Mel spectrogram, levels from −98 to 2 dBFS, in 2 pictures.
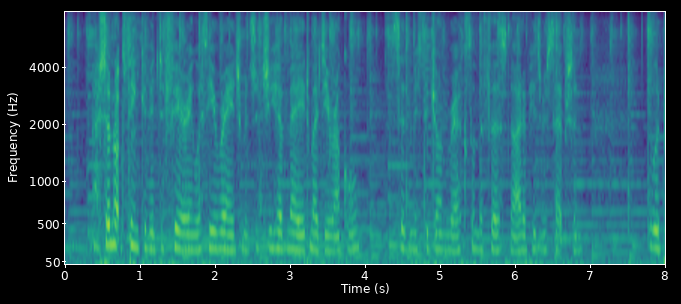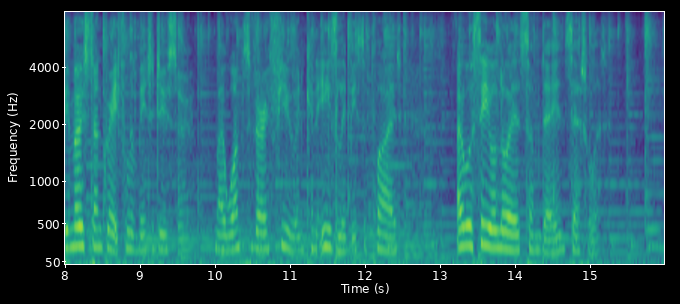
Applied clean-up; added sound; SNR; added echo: none; Acoustic guitar; 12 dB; none.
